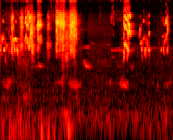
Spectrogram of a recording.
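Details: A pair of breeding budgerigars chirp in quick scratchy bursts and bright squeaks, followed by a quieter stretch with thin whistled notes and a few more sharp calls.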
